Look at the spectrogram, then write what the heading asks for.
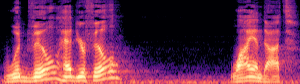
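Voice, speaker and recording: A man's voice: medium pitch, sing-song, slow, darkish tone, husky, long reverb tail. A man, a TV chief meteorologist with a Midwestern American accent, playfully reciting rhyming weather notes in a sing-song way.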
